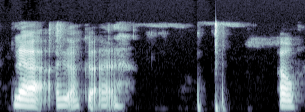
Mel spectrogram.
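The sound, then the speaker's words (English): A couple of sharp pen clicks in quick succession from a four-colour clicky pen, briefly interrupting a person talking before and after. “I've got one of those clicky pens. Can you hear it clicking? With four colours on.”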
